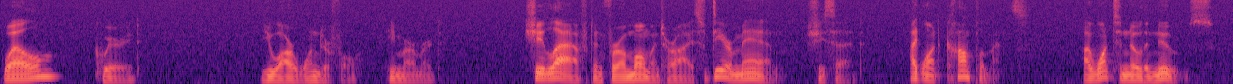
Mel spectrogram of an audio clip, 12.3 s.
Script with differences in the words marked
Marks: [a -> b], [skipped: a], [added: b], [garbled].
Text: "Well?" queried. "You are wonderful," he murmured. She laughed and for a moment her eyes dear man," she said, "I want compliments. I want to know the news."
"Well?" queried. "You are wonderful," he murmured. She laughed and for a moment her eyes dear man," she said, "I want compliments. I want to know the news."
